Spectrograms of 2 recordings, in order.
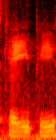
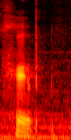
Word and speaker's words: Koepp: My last name is Kep, Koepp, but you can literally just say it as Kep. So I have a 5-letter last name with 2 of them being silent. And in German it's supposed to be pronounced Kerp, but it got Americanized over a couple generations.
